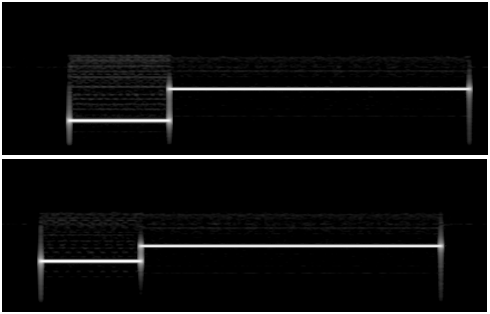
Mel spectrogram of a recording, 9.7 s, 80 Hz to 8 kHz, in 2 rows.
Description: Two-tone page, heard as a one-second tone, then a three-second tone, about 750 then 1430 Hz, about 1060 then 1430 Hz. It is heard from 0.7 to 9.3 s.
